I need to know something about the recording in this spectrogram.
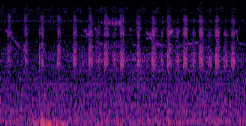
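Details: Shiba Inu Ranmaru rests on cool shaded concrete under a small hilltop gazebo after a long walk, cool breeze blowing, panting contentedly when hot or satisfied. Quick rhythmic breathy puffs, about four per second, over a steady low background hum.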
